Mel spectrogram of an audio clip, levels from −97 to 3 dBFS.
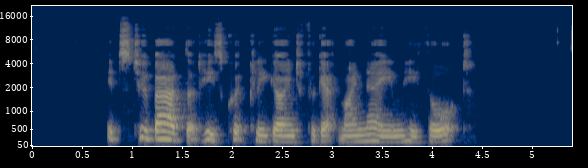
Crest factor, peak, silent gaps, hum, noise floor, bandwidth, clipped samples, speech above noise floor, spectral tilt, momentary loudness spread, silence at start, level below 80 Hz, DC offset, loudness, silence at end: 22 dB; -14 dBFS; none; none; under -90 dBFS; 13 kHz; under 0.1%; over 56 dB; -4 dB/octave; 10 LU; 0.75 s; -78 dBFS; under 0.1%; -34 LUFS; 1 s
